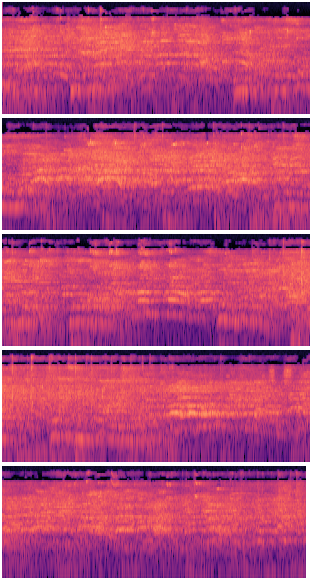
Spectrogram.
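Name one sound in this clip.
A crowd of spectators talks and calls out in a large echoing gym.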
